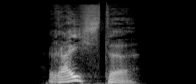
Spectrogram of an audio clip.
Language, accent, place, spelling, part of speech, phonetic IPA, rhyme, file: German, Germany, Berlin, reichste, adjective, [ˈʁaɪ̯çstə], -aɪ̯çstə, De-reichste.ogg
- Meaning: inflection of reich: 1. strong/mixed nominative/accusative feminine singular superlative degree 2. strong nominative/accusative plural superlative degree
